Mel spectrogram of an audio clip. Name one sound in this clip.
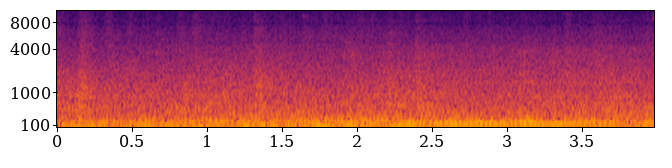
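A marker squeaks softly on paper.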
